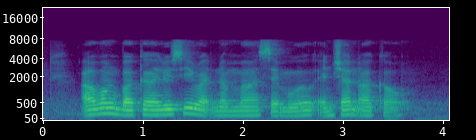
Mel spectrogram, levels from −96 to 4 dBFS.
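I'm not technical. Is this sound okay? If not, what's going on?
Yes, this sound is okay, and nothing is going wrong with it.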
